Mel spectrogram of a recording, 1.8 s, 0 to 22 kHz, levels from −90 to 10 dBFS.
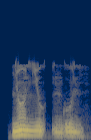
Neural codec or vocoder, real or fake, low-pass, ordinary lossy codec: none; real; 9.9 kHz; AAC, 16 kbps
